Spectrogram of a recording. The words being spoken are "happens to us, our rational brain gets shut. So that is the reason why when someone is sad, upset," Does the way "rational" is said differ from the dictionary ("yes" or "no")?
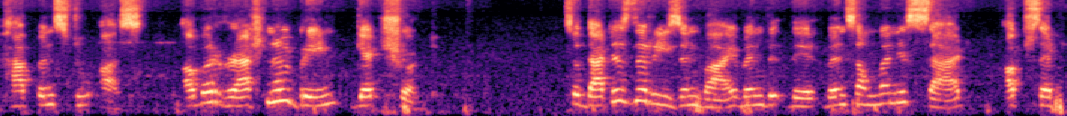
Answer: no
